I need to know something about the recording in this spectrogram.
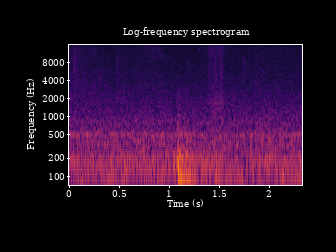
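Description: A single soft thud sounds as objects are set down.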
